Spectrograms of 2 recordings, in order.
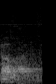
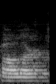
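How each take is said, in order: First: It is said in a British accent. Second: It is said in an American accent. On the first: "but not ca" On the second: "Americans would say"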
